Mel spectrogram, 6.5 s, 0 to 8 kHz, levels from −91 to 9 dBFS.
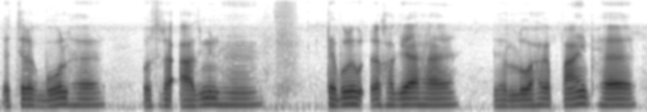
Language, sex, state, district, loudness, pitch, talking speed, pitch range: Hindi, male, Jharkhand, Palamu, -18 LUFS, 125 Hz, 150 wpm, 115-130 Hz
